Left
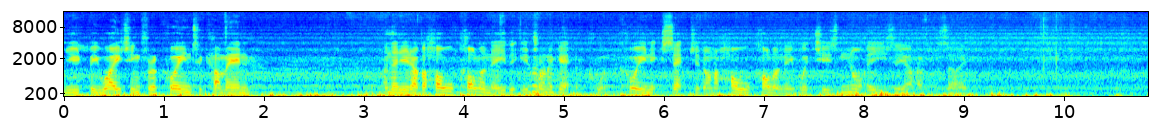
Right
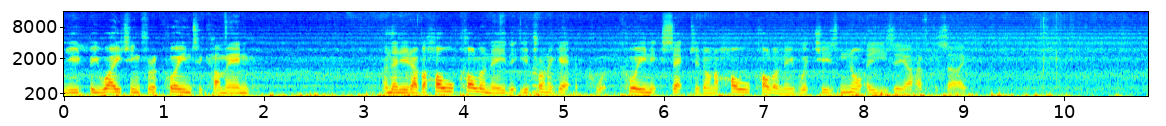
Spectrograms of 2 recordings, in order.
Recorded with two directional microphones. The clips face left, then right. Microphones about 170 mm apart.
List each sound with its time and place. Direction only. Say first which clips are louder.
0.0 s speech: right 9 dB; 45° right (ahead or behind); by 1.9 s 25° right (ahead or behind)
3.2 s speech: right 9 dB; 45° right (ahead or behind); by 9.0 s 70° right (ahead or behind)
